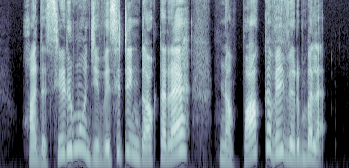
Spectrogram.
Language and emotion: Tamil, angry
